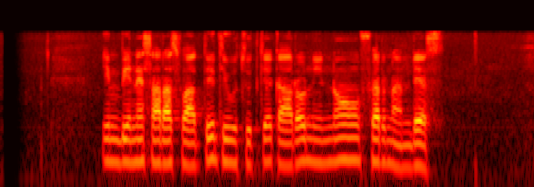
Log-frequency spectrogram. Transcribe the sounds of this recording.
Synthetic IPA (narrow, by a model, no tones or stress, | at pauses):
ʔimpinesaɾaswat̪id̪̥i̤wud̥ʒ̥ṳt̪̚kekaɾoninofɛrnanɖɛs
